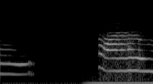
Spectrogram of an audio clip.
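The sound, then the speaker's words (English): A voice imitates a cat meowing: a short, quieter mew, a brief pause, then a longer, louder, higher-pitched meow, with no other talk. “Beautiful meowing.”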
